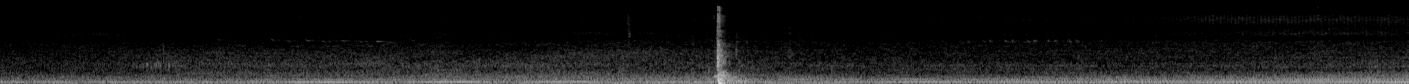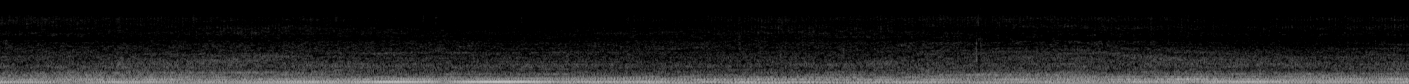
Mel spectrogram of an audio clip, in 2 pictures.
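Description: Motor vehicle running, a low hum that swells and eases, with one sharp click about seven seconds in.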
